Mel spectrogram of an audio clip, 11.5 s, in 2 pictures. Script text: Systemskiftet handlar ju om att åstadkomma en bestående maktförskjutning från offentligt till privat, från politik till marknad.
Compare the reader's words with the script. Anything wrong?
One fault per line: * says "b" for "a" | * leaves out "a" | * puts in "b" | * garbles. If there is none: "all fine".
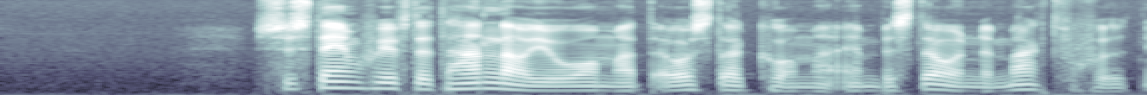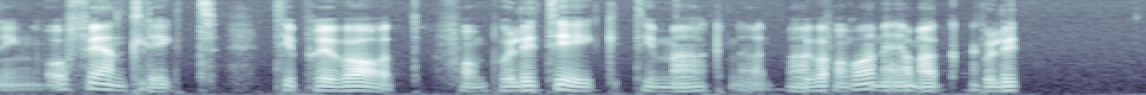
* leaves out "från"
* garbles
